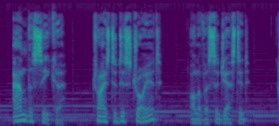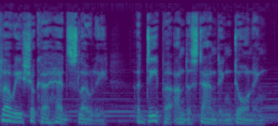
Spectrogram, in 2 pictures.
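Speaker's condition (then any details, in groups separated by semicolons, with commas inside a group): No condition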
